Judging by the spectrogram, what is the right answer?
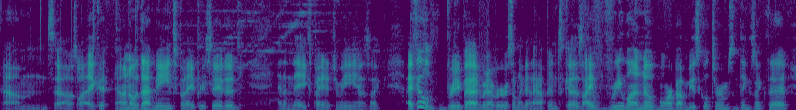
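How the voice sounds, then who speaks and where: A young man with a deep voice giving chatty, self-deprecating commentary while streaming a game. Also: lively intonation, brisk, vocal fry, fairly bright tone. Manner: chatty and self-deprecating, with filler words and laughs. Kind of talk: casual gameplay commentary.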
